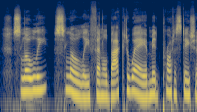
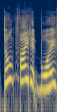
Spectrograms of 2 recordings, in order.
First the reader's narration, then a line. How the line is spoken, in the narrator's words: Fennel cried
